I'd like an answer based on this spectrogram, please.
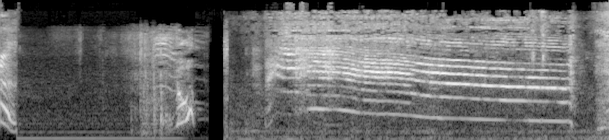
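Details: Pet cat in a cat-fighting compilation letting out one long, strained yowl of nearly three seconds that sags slightly in pitch toward its end, preceded by a short whining call, with faint background hum.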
